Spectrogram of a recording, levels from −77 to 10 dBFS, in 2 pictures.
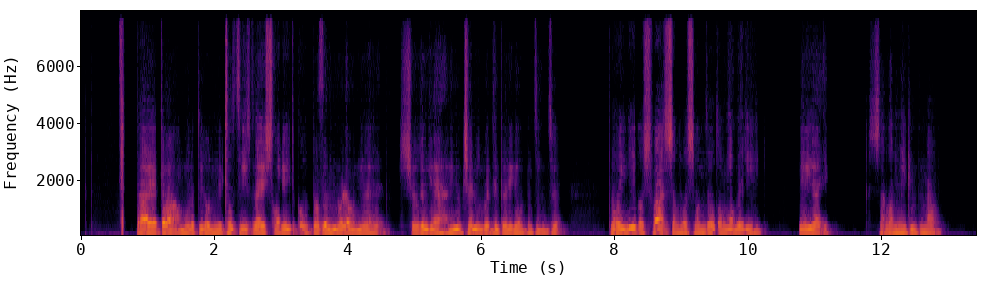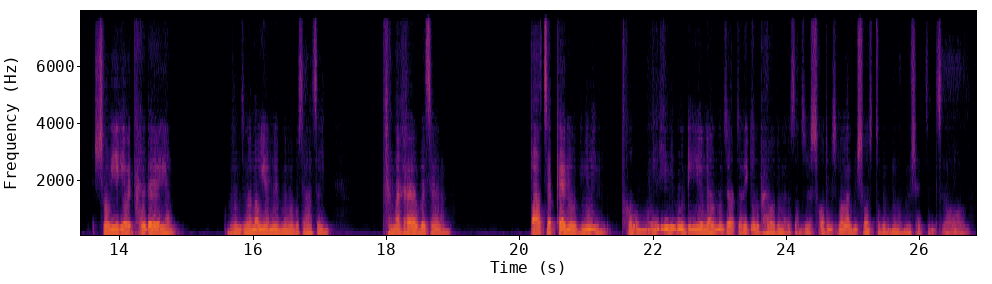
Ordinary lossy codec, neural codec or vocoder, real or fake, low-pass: none; codec, 16 kHz, 0.5 kbps, FreqCodec, smaller model; fake; none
